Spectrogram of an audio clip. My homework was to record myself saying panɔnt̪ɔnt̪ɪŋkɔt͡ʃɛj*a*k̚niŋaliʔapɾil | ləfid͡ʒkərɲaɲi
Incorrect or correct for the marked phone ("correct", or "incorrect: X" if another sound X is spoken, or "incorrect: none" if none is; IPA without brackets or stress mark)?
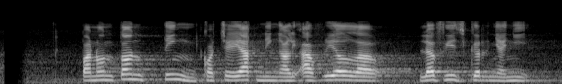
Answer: correct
